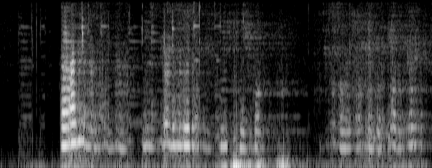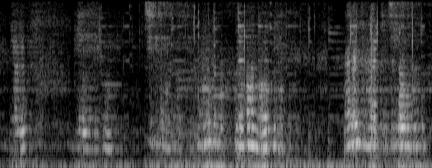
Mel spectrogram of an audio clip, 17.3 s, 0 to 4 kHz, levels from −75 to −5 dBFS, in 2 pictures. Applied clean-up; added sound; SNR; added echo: neural separator model SepFormer WHAMR!.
